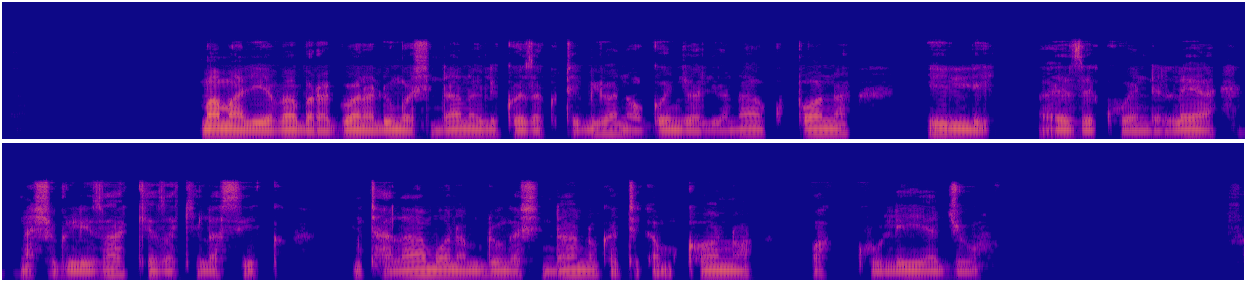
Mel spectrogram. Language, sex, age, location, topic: Swahili, male, 18-24, Kisumu, health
